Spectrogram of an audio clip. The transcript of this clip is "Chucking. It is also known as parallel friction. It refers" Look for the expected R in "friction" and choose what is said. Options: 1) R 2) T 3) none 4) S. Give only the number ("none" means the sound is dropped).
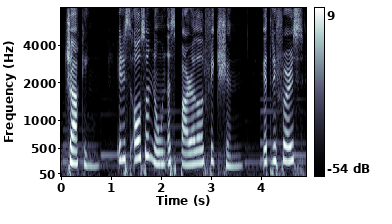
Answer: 3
